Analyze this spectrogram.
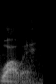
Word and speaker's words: Huawei: H u a wii, I think, is how they spell it. Huawei. It's pronounced Huawei, but I've never heard of Hulaway.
